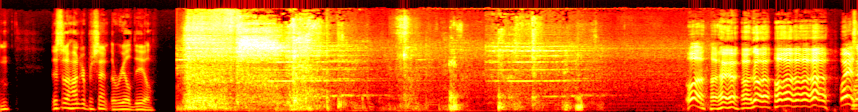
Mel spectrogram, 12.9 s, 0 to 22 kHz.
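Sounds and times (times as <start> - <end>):
speech: 0.0 - 0.2, 0.8 - 2.4, 4.3 - 5.2, 10.3 - 12.8
nitrous gas hissing out of a whipped cream canister: 2.7 - 11.0
warbling wobbly distorted voice of a man inhaling nitrous: 2.8 - 9.2, 10.2 - 11.1.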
